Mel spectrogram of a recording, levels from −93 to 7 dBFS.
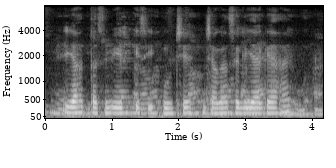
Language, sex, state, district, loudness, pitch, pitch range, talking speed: Hindi, male, Bihar, Patna, -17 LUFS, 145 Hz, 140-145 Hz, 130 wpm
